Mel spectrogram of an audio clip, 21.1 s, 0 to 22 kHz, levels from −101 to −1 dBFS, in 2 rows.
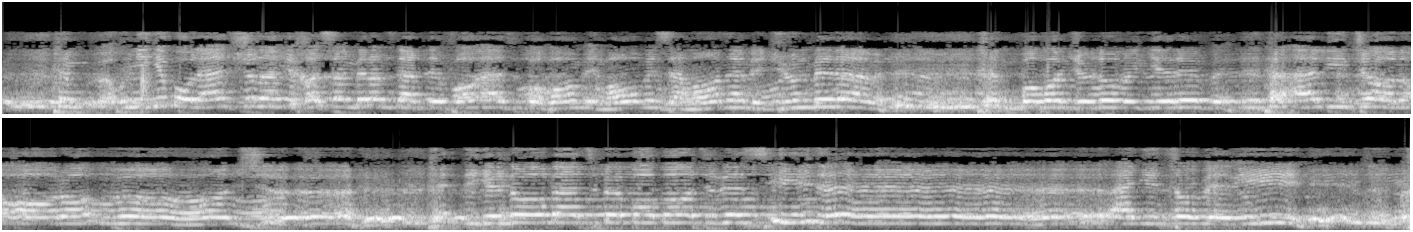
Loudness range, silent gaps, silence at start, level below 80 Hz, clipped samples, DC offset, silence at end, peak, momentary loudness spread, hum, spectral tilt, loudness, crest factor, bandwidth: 1 LU; none; 0 s; -46 dBFS; under 0.1%; under 0.1%; 0 s; 0 dBFS; 4 LU; none; -3 dB/octave; -11 LUFS; 10 dB; 7.6 kHz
